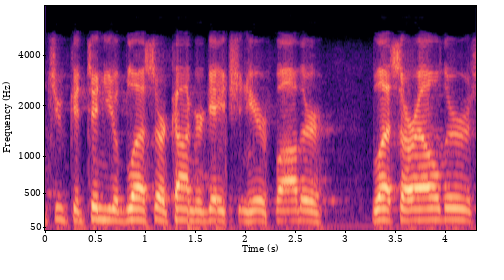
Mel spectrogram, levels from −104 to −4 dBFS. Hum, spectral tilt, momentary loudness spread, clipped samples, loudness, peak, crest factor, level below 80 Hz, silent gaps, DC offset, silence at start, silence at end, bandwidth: none; -10.5 dB/octave; 8 LU; under 0.1%; -20 LUFS; -4 dBFS; 16 dB; -46 dBFS; none; under 0.1%; 0 s; 0 s; 5.6 kHz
